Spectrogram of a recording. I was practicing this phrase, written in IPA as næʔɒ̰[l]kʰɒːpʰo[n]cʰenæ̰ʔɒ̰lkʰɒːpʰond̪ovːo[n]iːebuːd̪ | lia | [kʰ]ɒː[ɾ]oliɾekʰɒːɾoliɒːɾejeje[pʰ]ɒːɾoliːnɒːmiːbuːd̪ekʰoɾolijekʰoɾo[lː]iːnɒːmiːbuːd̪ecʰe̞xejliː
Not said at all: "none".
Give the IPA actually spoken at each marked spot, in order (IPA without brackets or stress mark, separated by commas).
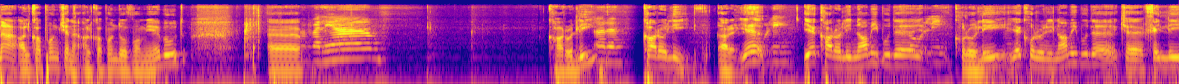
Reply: l, n, m, kʰ, ɾ, kʰ, l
